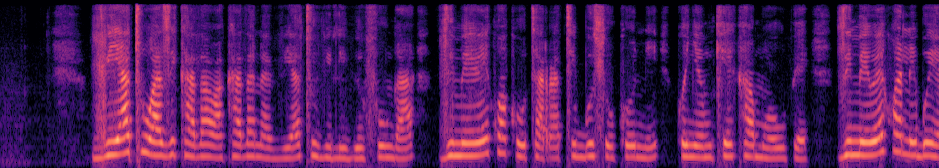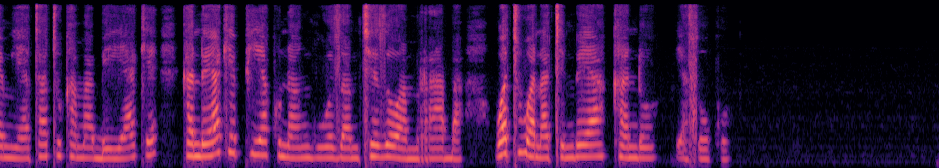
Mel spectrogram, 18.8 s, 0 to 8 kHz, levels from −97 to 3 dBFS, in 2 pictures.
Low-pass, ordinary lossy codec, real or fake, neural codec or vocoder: 7.2 kHz; MP3, 64 kbps; real; none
